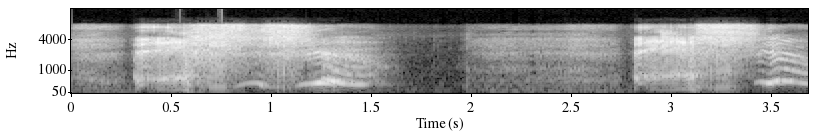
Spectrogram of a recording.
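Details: Woman's intense, desperate sneezing fit after a tickly nose all day, unable to stifle it: two loud, forceful sneezes with a gasping, panting breath between them, among rapid, very strong multiple sneezes.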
